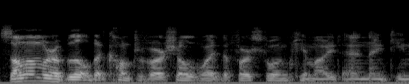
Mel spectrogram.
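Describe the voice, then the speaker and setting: Fairly quick male speech amid audible room echo and noticeable background noise. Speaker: music collector video host. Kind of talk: casual video review.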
